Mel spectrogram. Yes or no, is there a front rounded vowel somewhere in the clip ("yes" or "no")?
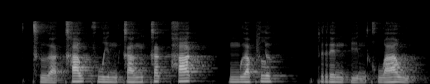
no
